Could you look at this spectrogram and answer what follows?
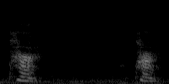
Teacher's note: Essa consoante, ela é representada na romanização padrão como B ou P, mas vocês vão ver que não é nem P de pato, nem B de bala. A gente pode até dizer que é um meio termo entre B e P · Então, lembra bastante o B e é como se você fosse pronunciar o B, só que soltando o ar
